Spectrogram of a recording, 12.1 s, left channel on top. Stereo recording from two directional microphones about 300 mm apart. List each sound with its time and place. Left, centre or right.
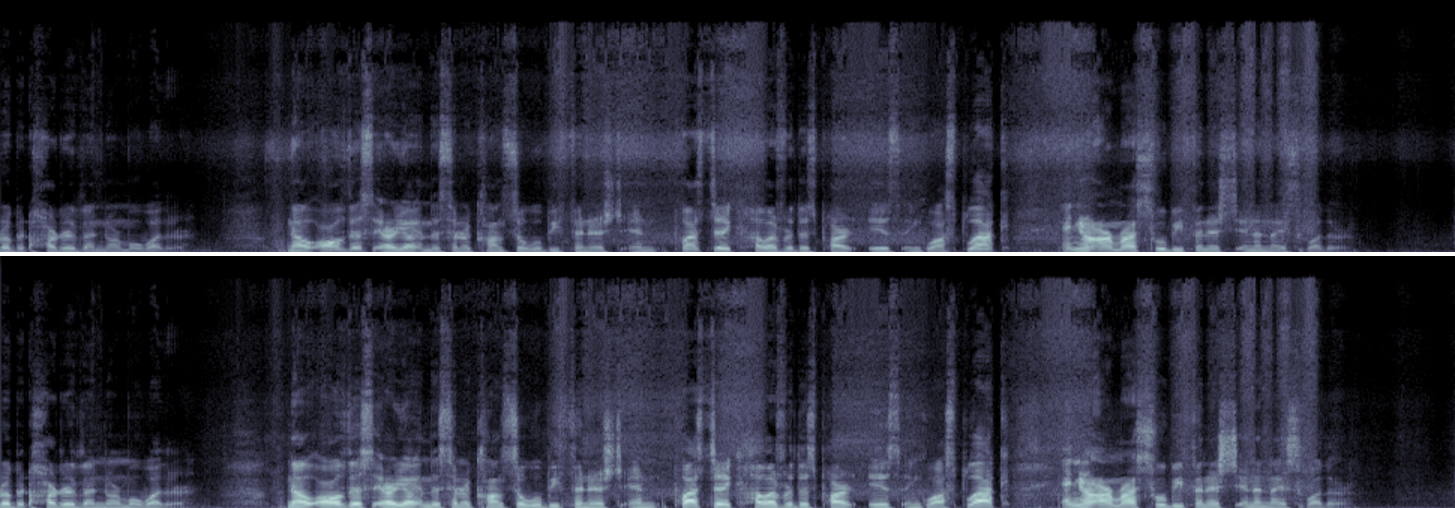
0.0 s speech: centre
